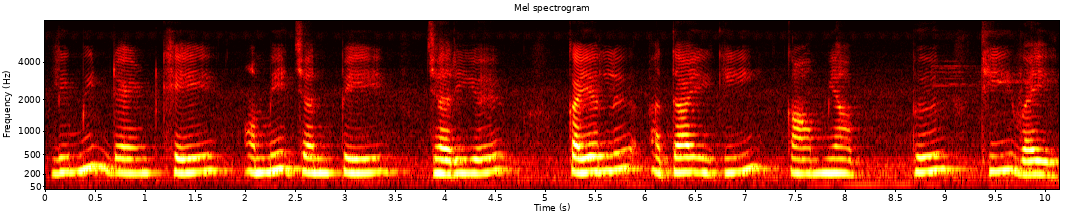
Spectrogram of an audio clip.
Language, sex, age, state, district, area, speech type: Sindhi, female, 45-60, Gujarat, Kutch, rural, read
